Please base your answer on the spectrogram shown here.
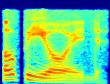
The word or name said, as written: opioid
